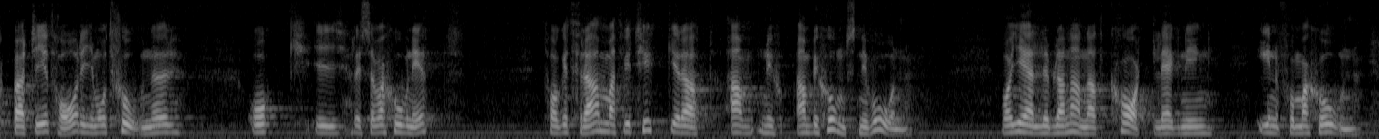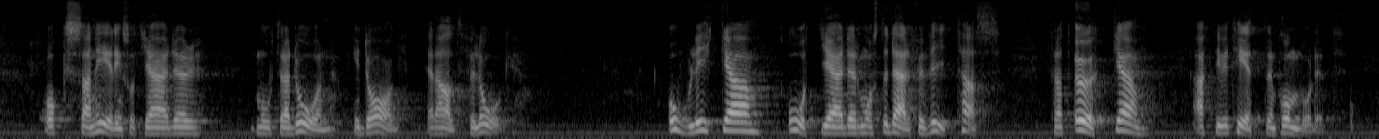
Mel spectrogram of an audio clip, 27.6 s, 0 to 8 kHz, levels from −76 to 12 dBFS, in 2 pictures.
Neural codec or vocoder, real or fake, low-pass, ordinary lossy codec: none; real; none; none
